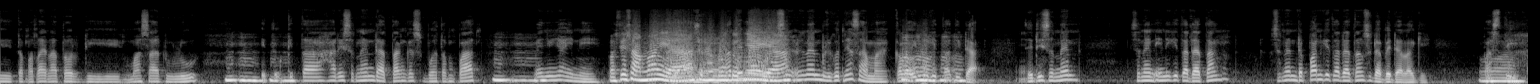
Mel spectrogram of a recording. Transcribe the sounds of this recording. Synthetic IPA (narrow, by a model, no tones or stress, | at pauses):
it̪əmpat̪̚laɪnat̪awdimasadulu | it̪ukit̪aɦaɾisənɛndat̪aŋkəsəbuaht̪əmpat̪̚mɛɲuɲainipast̪isamajasənɛnbəɾiakiɲajasənɛnbəɾikʊt̪̚ɲasamakalainikit̪at̪ida̰ʔ | d͡ʒadisənɛn | sənɛninikit̪adat̪aŋ | sənɛndəpankit̪adat̪aŋsudahbeda̰la̰ɡḭ | past̪i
